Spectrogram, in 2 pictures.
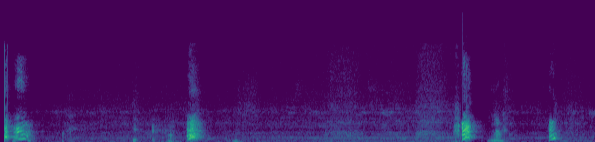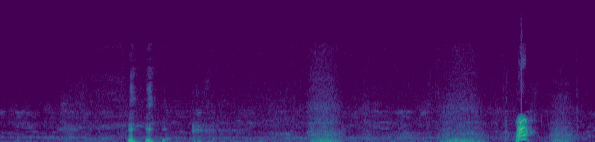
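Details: Siberian Husky puppy playing; sharp high yips and short barks come in irregular bursts, roughly every few seconds, with a person's voice talking in between.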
